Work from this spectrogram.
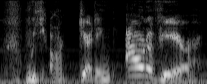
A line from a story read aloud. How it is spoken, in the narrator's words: Chadwick shouted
